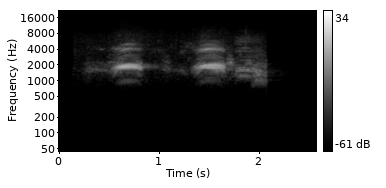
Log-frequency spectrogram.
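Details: House crow, recorded in India, gives two harsh, nasal caws about a second apart, the second running into a shorter, lower rasp; nothing else is heard.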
